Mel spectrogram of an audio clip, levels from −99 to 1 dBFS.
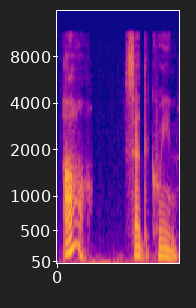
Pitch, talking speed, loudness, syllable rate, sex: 150 Hz, 145 wpm, -21 LUFS, 3.7 syllables/s, female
